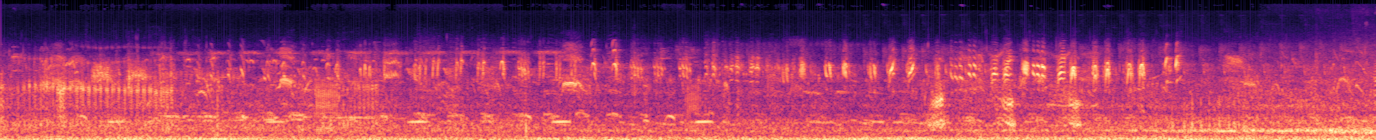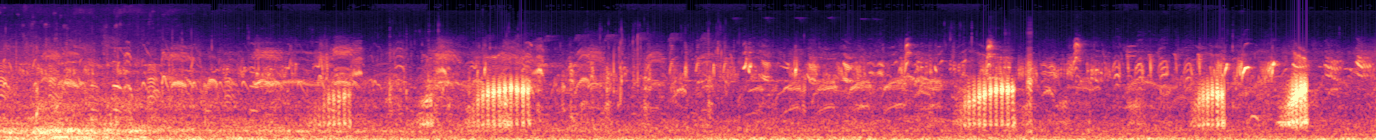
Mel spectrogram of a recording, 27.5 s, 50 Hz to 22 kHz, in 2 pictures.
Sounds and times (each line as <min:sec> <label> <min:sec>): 0:00.0 call of a Red-necked grebe 0:27.5
0:00.0 Great reed warbler 0:27.5
0:00.0 frogs 0:27.5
